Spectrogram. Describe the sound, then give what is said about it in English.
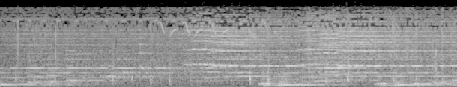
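A horse gallops down a hill, its hoofbeats making a steady, continuous clatter that runs through the whole stretch over a busy, tonal background. “A man on a horse gallops down a hill toward her.”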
